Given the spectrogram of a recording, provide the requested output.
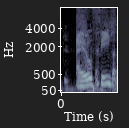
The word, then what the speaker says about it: Aoife: You'll have to pronounce this A-O-I-F-E.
